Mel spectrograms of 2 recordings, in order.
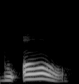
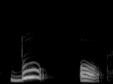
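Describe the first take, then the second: First: The stress falls on the second syllable. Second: The stress falls on the first syllable. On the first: The speaker calls it wrong. "Tú no dices" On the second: The speaker calls it right. "La mayor intensidad de voz está en la U"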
